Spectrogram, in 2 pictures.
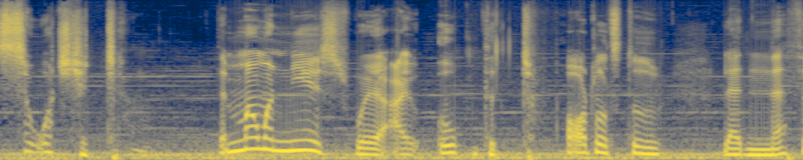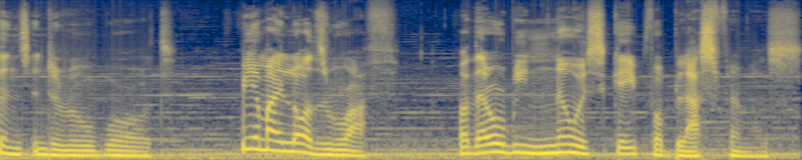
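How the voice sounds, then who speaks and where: A put-on character voice at a moderate pace, with hissing and clear music in the background. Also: man, medium pitch for a man. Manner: menacing, threatening.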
